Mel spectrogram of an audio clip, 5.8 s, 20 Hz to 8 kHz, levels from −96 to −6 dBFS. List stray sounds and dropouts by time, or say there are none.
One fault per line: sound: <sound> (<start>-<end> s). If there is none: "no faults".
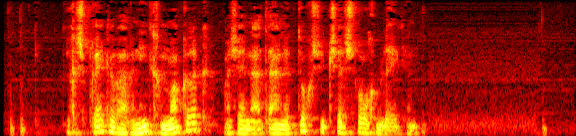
no faults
